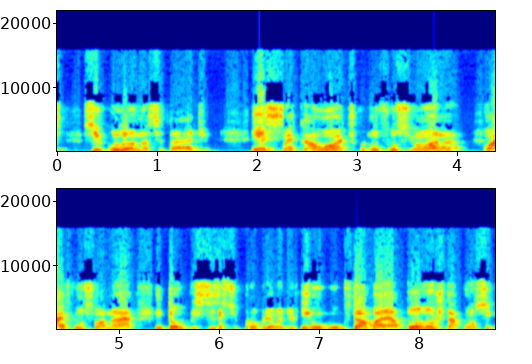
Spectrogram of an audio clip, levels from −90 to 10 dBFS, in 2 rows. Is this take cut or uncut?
cut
